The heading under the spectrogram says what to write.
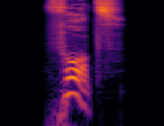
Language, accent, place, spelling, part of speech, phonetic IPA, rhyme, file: German, Germany, Berlin, furz, verb, [fʊʁt͡s], -ʊʁt͡s, De-furz.ogg
- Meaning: 1. singular imperative of furzen 2. first-person singular present of furzen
